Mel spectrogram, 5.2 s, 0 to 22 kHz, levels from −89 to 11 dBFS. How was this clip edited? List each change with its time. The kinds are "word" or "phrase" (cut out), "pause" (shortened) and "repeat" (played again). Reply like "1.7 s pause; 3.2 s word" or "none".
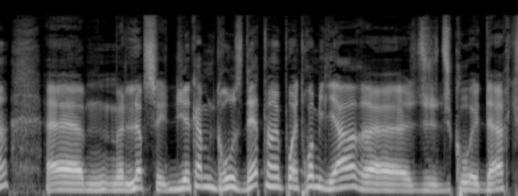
1.4 s word; 1.9 s word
